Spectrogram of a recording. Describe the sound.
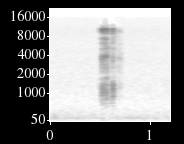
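A camera shutter clicks once to take a photo: a brief, crisp double snap against a quiet background.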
